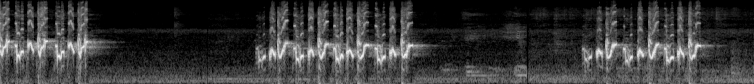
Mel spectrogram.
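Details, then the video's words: Sooty-headed bulbul in a vigorous fighting song with long trills. Three separate bursts of rapid, tumbling whistled chatter, each about a second long, with quiet gaps between them. "trucukan gacor tarung ROPEL PANJANG"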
